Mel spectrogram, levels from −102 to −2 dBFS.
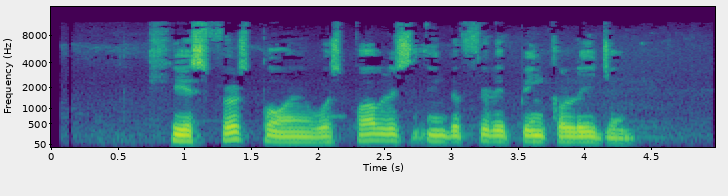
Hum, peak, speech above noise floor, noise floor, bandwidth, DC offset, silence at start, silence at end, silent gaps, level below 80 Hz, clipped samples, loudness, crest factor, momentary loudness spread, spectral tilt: none; -4 dBFS; 36 dB; -56 dBFS; 11.5 kHz; under 0.1%; 0.75 s; 0.6 s; none; -54 dBFS; under 0.1%; -20 LUFS; 18 dB; 12 LU; -4.5 dB/octave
